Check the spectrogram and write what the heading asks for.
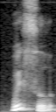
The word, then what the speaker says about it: whistle: Whistle, it's the T that is awkward. You can call it a silent letter, or you might say it is another way of writing the ul sound.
